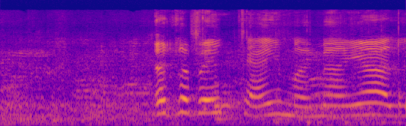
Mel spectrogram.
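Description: A young child slaps hands on a table.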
